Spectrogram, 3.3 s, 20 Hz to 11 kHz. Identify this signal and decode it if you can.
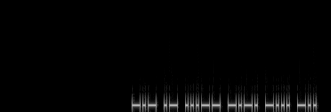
Morse code, heard as a keyed tone, about 44 wpm, 700 Hz. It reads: KA3CBD
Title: USA Call Signs Repeated 3x 45wpm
